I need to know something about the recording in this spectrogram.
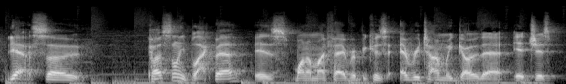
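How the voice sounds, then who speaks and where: Man, very low voice, bright edge, rambling answers. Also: a little fast, faint music behind. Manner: rambling, many fillers and restarts. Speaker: band singer and guitarist. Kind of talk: casual interview chat.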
